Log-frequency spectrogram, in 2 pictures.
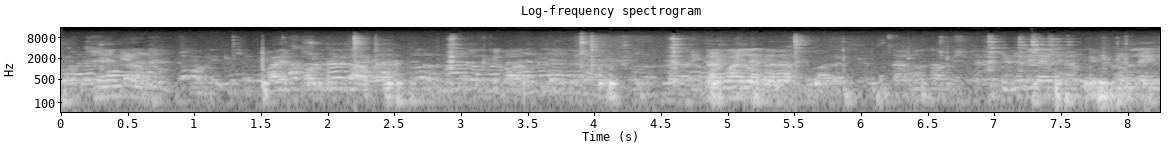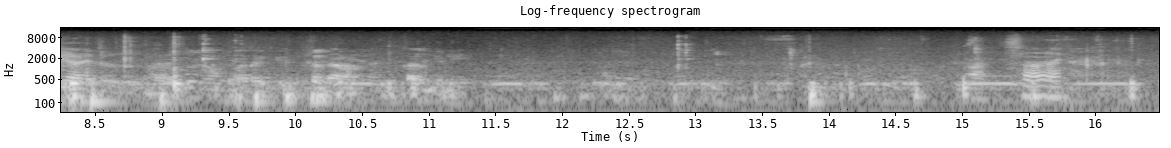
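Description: Dishes and cutlery clink.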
